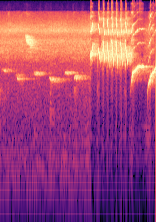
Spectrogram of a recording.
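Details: Greater green leafbird in full song: soft, thin whistles at first, then a loud, rapid burst of repeated high chirps. Two rising whistled slides follow.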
